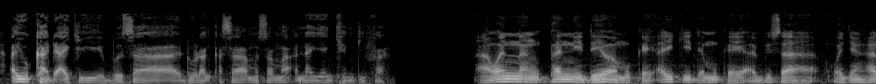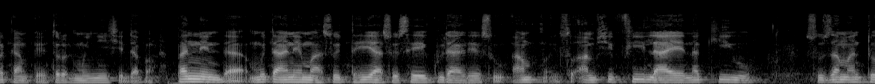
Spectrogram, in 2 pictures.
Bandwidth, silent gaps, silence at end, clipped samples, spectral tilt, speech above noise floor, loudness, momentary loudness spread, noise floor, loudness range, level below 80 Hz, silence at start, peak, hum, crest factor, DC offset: 11.5 kHz; none; 0 s; under 0.1%; -5.5 dB/octave; over 62 dB; -29 LUFS; 11 LU; under -90 dBFS; 6 LU; -56 dBFS; 0 s; -10 dBFS; none; 18 dB; under 0.1%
